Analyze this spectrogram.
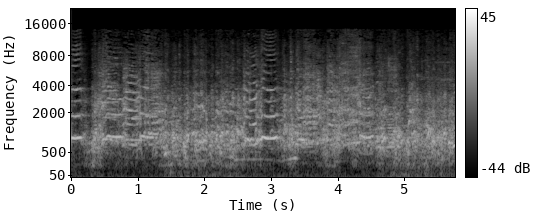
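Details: White Leghorn chickens, a breeder flock kept for purebred egg production, fill the air with crowded clucking and squawking; several clear drawn-out calls stand out, including a low steady note midway amid constant flock noise.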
